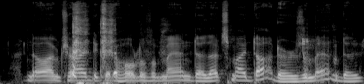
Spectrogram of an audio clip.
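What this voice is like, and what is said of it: Old man voice. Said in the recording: “Do the old man voice.”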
